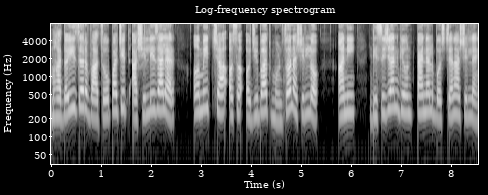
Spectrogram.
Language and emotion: Goan Konkani, neutral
